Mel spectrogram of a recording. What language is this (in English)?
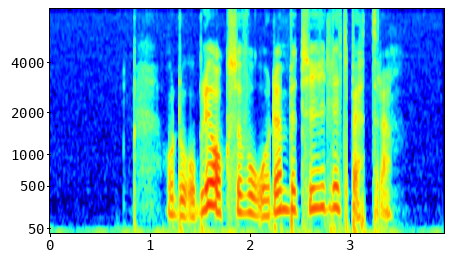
Swedish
